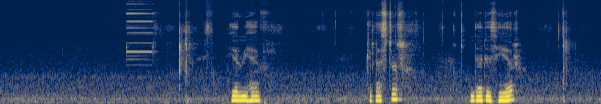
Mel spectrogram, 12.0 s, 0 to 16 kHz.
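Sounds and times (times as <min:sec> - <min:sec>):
multimeter continuity beep: 0:02.5 - 0:03.2.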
